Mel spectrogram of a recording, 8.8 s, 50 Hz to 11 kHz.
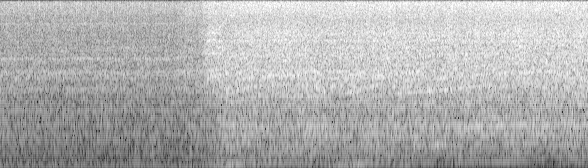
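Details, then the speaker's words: High-mileage 2008 Dodge Grand Caravan, replacement 3.8 L engine just started and coolant filled: steady idle, then a brief blip rising smoothly and settling with no knocks, ticks or hesitation; healthy. "so that's good give her a couple of little rev up Tun Up here"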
